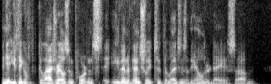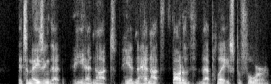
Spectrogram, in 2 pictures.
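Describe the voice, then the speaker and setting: A man co-hosting a podcast, talking through literature in a conversational, measured and thoughtful way. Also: low-pitched, mellow, no room sound, studio quality. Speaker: podcast co-host.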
